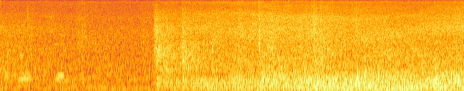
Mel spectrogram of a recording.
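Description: Surf breaking on a beach in a small Mexican town, a steady rushing wash that swells louder after a quiet opening and holds, with wind noise over the microphone.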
